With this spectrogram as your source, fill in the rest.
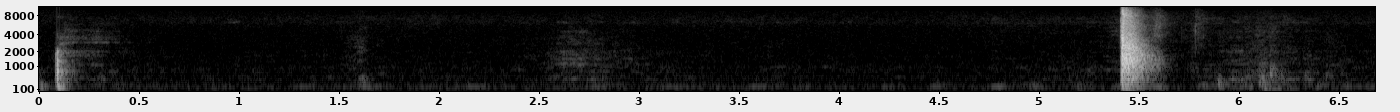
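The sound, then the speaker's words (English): Two sharp hand claps, one at the start and a louder one about five seconds later, separated by near silence, with faint soft rustling after the second. “So uh, sound clap, and then you answer from there.”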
